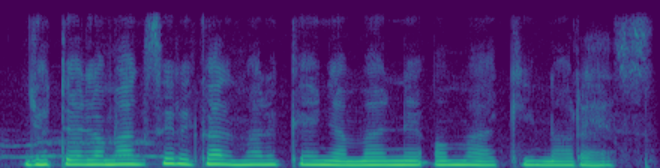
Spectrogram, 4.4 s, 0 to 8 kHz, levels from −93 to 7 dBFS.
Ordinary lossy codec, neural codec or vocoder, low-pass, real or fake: none; none; 7.2 kHz; real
